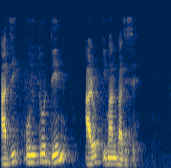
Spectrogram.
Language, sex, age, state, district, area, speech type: Assamese, male, 30-45, Assam, Charaideo, urban, read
